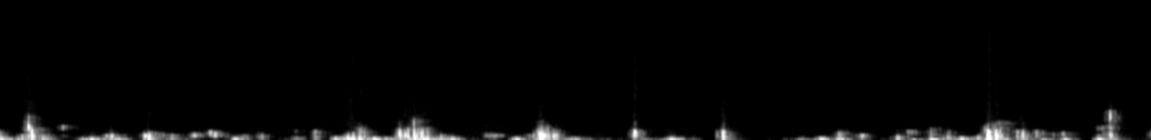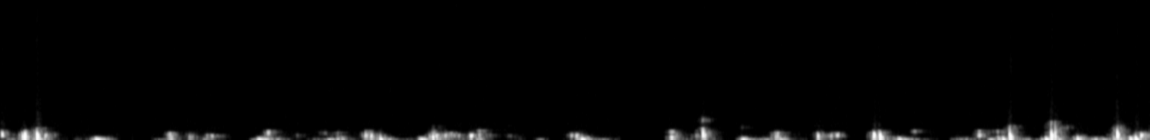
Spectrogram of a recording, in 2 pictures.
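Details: Big belly noises while digesting oats: frequent gurgles, pops and short rumbles in a quiet room, ordinary digestive bowel sounds.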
